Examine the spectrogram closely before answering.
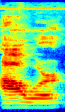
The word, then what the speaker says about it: hour: A palavra hour não tem, o H é mudo, mas a palavra hotel é aspirado, tem um som meio R.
